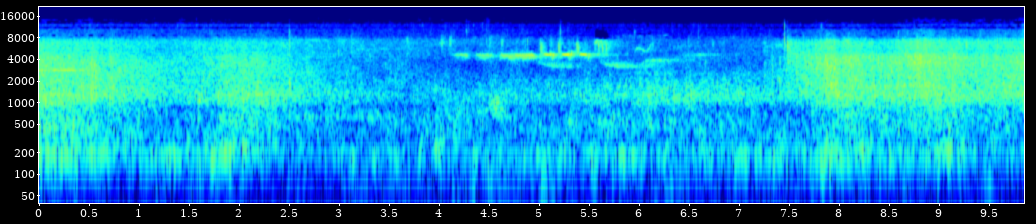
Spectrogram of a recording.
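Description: Near silence: a faint wash of outdoor noise, with a brief thin, high-pitched whistling tone and a few faint ticks about four to five seconds in.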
